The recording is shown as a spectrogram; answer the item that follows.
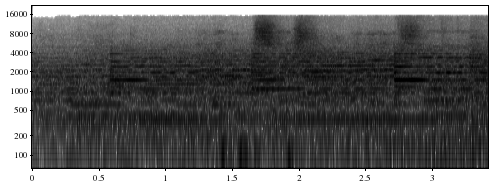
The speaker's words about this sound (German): Die Glocken läuten wieder festlich in Bethlehem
